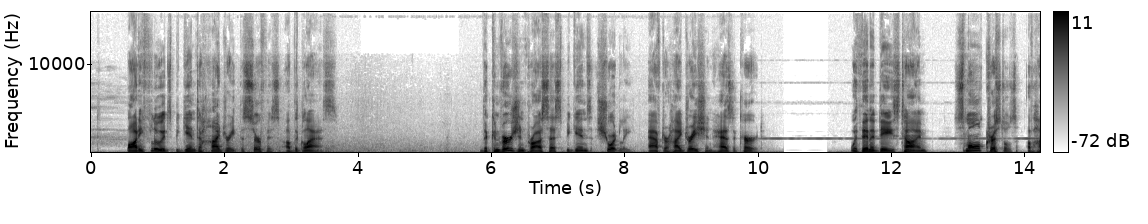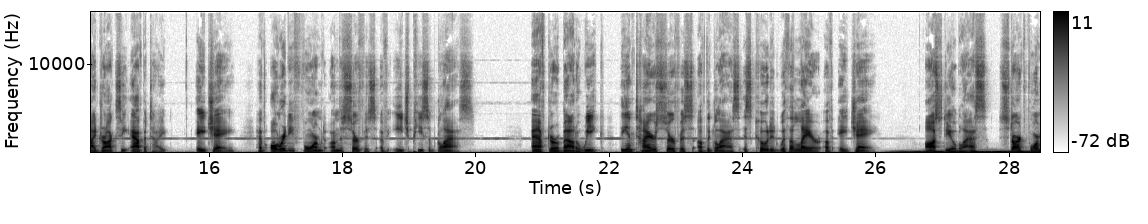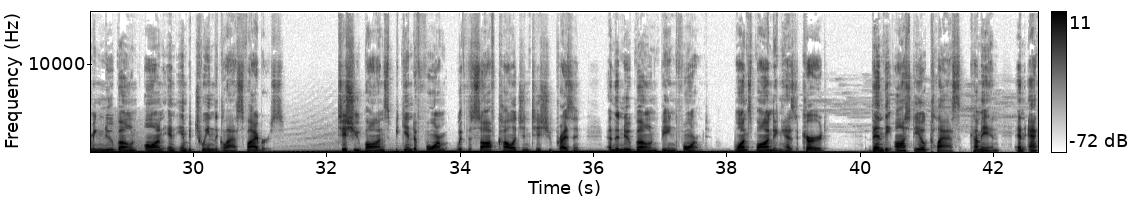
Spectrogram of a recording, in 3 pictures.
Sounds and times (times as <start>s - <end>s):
Speech: 0.6s - 3.7s, 5.8s - 10.0s, 11.4s - 20.0s, 20.9s - 26.0s, 26.8s - 31.4s, 32.2s - 39.5s, 40.2s - 42.6s.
